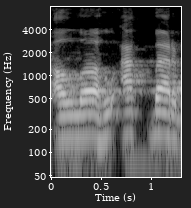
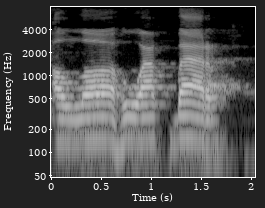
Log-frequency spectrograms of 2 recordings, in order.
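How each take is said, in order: First: No 'w' sound comes before 'akbar'. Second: A 'w' sound links 'Allahu' to 'akbar'. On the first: The speaker calls it right. "lidah saya nggak bisa baca" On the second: The speaker calls it wrong.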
